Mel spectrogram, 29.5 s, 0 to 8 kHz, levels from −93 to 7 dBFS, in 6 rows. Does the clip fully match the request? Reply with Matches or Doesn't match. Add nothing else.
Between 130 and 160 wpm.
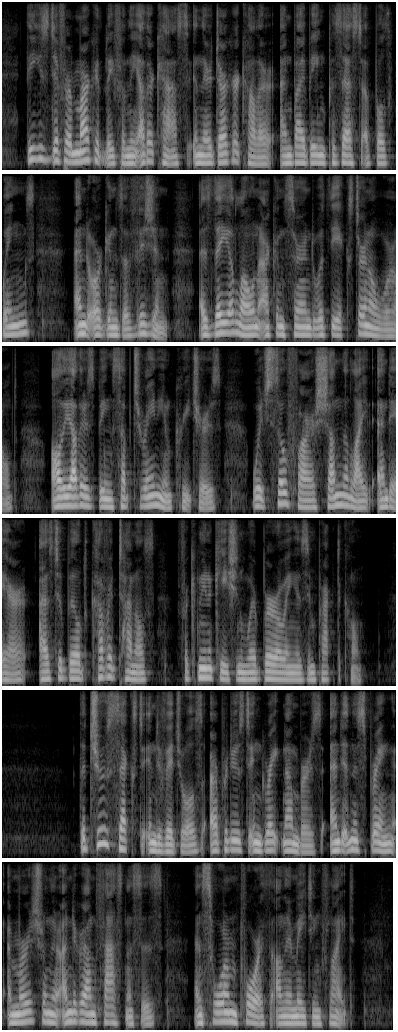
Doesn't match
